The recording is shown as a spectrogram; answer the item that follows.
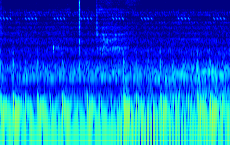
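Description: Crickets chirping, a steady run of short high chirps about four a second, over a low, rapid throbbing pulse.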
